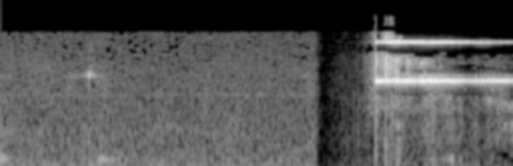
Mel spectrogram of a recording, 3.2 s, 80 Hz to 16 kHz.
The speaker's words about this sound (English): And so would somebody be willing to ring the bell at a 3:45?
